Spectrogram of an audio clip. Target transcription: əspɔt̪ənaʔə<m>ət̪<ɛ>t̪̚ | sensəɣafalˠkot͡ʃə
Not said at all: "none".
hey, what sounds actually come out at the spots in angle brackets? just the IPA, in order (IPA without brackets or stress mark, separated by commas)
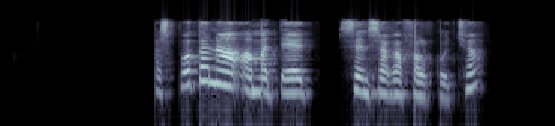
m, ɛ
